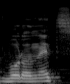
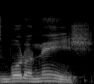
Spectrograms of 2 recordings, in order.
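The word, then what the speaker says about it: Воронеж: It pronounces something like Voronezh. Not Voronezh, it's Voronezh.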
